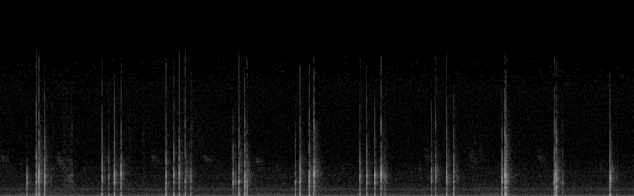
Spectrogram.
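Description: A small, hollow, printed brown cardboard product box is held in one hand and tapped and scratched with the fingertips and nails of the other. Slow clusters of short, dry, crisp taps with light scratching are spaced out over a steady low hum.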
